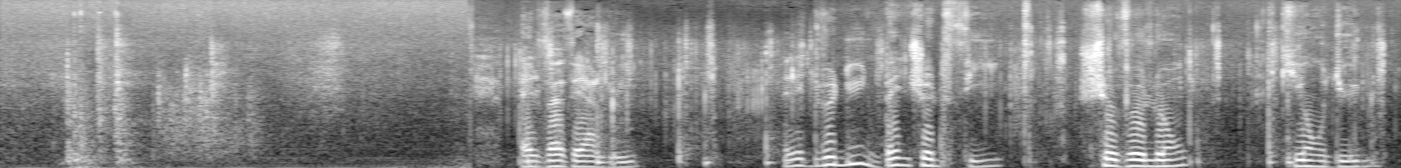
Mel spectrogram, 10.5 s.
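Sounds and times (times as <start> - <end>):
door closing: 0.4 - 3.6
speech: 3.9 - 4.9, 5.9 - 7.6, 8.2 - 10.4.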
